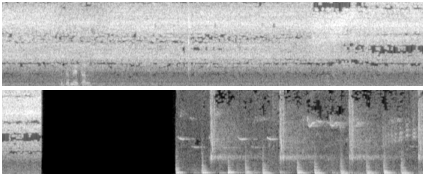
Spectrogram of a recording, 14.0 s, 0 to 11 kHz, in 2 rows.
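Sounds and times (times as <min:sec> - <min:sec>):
steady hiss: 0:00.0 - 0:07.7.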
